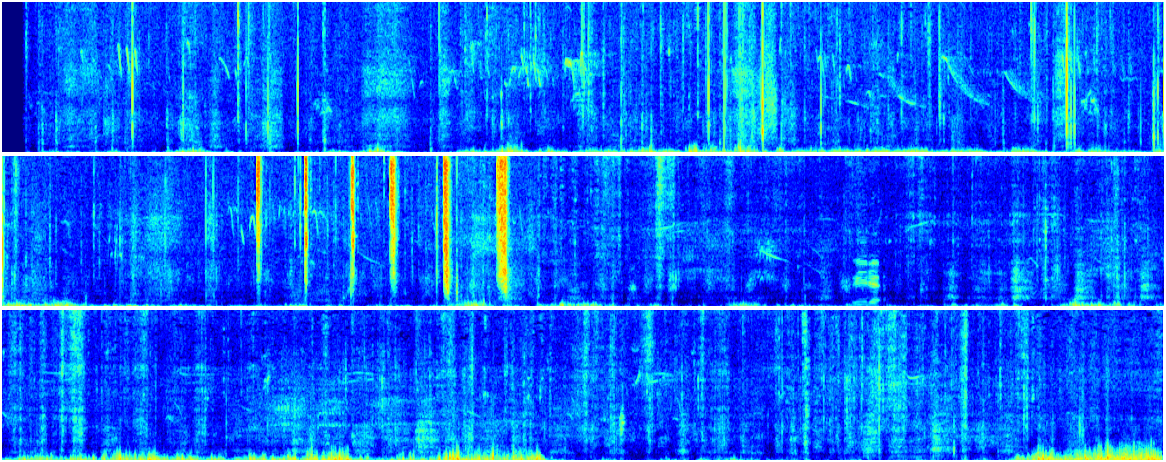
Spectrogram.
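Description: Hoofbeats of a young horse cantering, first loose on sand and then under a rider on grass. About halfway through comes a quick run of sharp clicks.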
